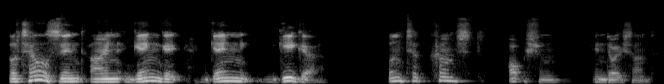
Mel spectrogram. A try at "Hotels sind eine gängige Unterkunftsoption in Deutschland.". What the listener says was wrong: Now, you just made the one common mistake of reading option and therefore reading it in English. Option, that's it. Hotels sind eine gängige Unterkunftsoption in Deutschland. So we've got 2 words there, Unterkunft and Option. And putting them together, we need the S so that it can flow as one word. So Unterkunftsoption.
